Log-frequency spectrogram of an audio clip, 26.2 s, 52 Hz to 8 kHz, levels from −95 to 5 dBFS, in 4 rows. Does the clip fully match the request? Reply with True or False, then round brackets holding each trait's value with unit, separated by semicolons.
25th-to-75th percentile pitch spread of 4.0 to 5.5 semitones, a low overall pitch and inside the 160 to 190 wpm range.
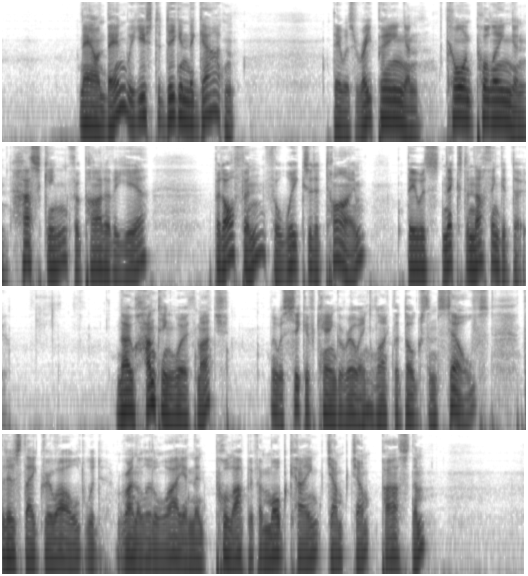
True (4.7 semitones; 95 Hz; 165 wpm)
